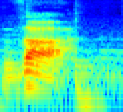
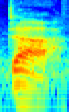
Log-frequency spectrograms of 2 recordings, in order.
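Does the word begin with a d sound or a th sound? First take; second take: th sound; d sound. First: The word begins with a soft th sound. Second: The word begins with a hard d sound.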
